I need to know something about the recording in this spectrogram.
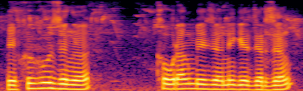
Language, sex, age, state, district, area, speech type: Bodo, male, 18-30, Assam, Baksa, rural, spontaneous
